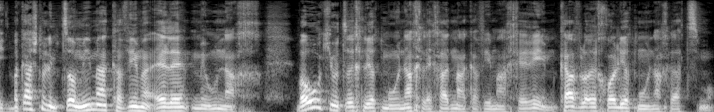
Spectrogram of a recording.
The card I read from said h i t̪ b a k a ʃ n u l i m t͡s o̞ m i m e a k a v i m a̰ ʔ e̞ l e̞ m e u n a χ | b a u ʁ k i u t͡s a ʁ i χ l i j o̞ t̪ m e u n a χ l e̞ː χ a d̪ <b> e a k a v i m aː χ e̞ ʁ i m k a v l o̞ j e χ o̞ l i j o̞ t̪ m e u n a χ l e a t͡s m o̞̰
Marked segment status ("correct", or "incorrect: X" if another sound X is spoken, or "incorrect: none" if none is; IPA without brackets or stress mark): incorrect: m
